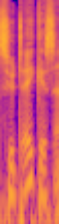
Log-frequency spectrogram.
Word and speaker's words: Sudeikis: And the hilarious star of Wheeler Miller's, the former Saturday Night Live stalwart, Mr. Jason Sudeikis, and that is also how you pronounce that.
